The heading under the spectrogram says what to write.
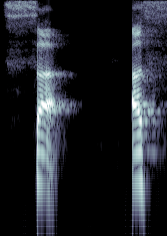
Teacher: sifat hams, mengalir atau terlepasnya nafas saat huruf ini diucapkan. Tsa as kemudian rakhawah mengalirnya suara atau nafas ketika huruf dimatikan sukun. · Memiliki 5 sifat. Ada sifat hams, mengalir atau terlepasnya nafas saat huruf ini diucapkan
